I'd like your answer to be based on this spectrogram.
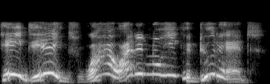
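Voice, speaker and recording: A man's voice: extremely high pitch, big pitch swings, a little slow, gravelly, a bit bright, muffled recording. A man co-hosting a casual podcast chat, laughing often and talking animatedly. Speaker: podcast co-host. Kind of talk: casual chat reviewing a cartoon.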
